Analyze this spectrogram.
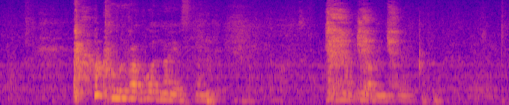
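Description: A man speaks loudly and with expression in a room that echoes a little.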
